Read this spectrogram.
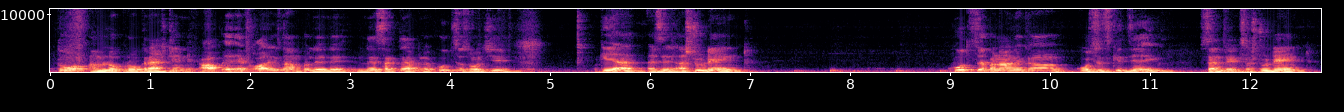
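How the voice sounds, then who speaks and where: In an echoey room, a man with a slightly high, dark-toned voice teaches English vocabulary informally, recorded from afar. He goes slowly, mixing Hindi with English, repeating each word and spelling it out.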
